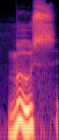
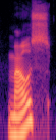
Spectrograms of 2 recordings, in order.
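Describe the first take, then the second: First: The name rhymes with goose. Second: The name rhymes with house. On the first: This is the American way to say it. "if you like a more American pronunciation" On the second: This is the European way to say it. "if you prefer the European set statement"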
